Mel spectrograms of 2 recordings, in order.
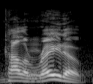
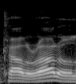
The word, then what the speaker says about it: Colorado: You have to say it, and, and that's how the locals know if you're from that area. Because if you call it Colorado like it's spelled, then they say, okay, this guy's not from West Texas.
